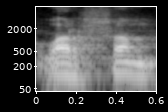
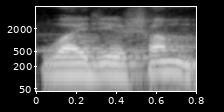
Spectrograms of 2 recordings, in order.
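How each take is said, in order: First: The r joins sh directly with no vowel. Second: An 'i' vowel is inserted between r and sh. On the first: "വർഷം എന്ന് തന്നെ വായിച്ചാൽ മതി" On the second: "ഋ എന്ന് വായിച്ചാൽ ... വരിഷം"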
